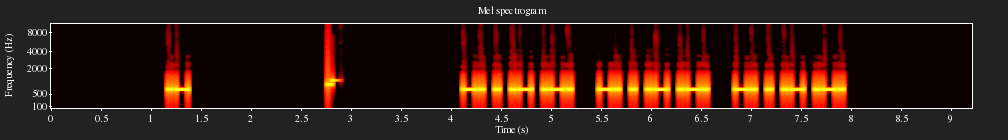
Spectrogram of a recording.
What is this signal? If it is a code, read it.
Morse code, heard as a keyed tone, about 30 wpm, 700 Hz. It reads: A NEAR NEAR NEAR
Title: Top 200 Words Repeated 30wpm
